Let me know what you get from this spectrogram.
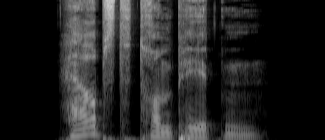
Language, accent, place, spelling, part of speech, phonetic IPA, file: German, Germany, Berlin, Herbsttrompeten, noun, [ˈhɛʁpsttʁɔmpeːtən], De-Herbsttrompeten.ogg
- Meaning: plural of Herbsttrompete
